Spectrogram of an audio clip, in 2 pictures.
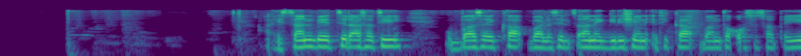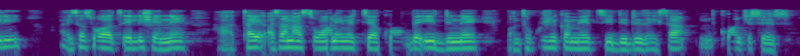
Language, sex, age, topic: Gamo, male, 18-24, government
